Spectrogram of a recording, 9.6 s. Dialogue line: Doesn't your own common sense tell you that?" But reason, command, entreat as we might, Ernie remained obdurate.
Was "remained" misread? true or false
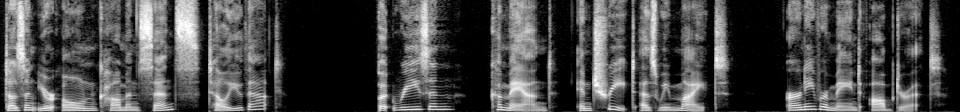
false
